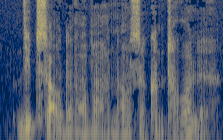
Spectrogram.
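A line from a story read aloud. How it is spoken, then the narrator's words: Grumbling. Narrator (German): brummte Luce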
